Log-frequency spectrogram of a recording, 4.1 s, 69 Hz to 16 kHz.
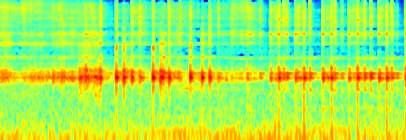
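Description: A small, hollow hammered copper cezve held on its side is tapped on its base and walls with long painted nails. Quick, light metallic ticks come in rapid, uneven bursts, each with a brief bright ring around 790 Hz that dies away almost at once.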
